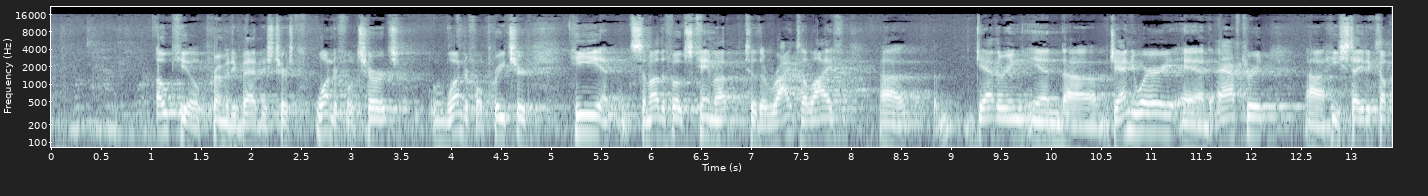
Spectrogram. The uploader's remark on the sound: Messages delivered Sunday, September 24, 2023 at Mt Carmel Primitive Baptist Church. At Mt Carmel Primitive Baptist Church, Bel Air.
